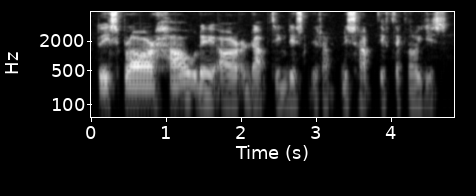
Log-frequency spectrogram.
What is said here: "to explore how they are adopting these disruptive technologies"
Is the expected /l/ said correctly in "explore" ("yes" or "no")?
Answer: yes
